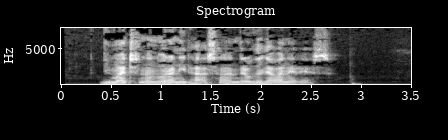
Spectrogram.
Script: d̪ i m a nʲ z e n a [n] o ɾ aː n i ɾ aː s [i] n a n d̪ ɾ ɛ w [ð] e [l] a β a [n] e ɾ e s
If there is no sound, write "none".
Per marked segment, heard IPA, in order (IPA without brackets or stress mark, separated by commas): n, a, ð, ʎ, n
